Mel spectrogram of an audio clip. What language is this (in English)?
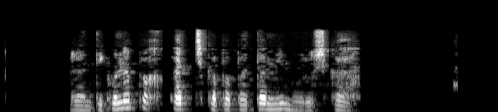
Chiquián Ancash Quechua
